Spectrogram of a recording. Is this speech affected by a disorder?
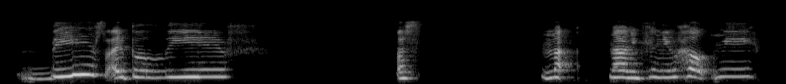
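Yes: cerebral palsy.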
